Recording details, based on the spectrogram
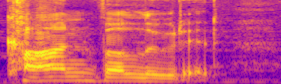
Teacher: convoluted also has four syllables and the stress is on the first syllable convoluted that second syllable again has that schwa sound that reduced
